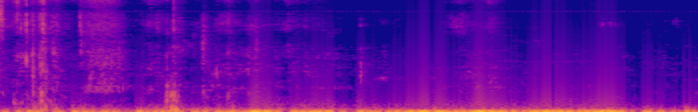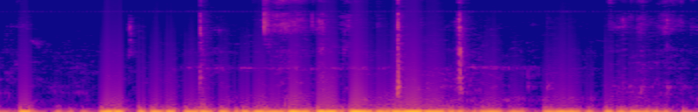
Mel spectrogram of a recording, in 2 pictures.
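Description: Paper and cardstock being handled: sheets of card rustling and scraping on a hard desk, then a patterned paper mat pressed and smoothed down onto an album's card cover, with irregular light taps and a knock about a second in.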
